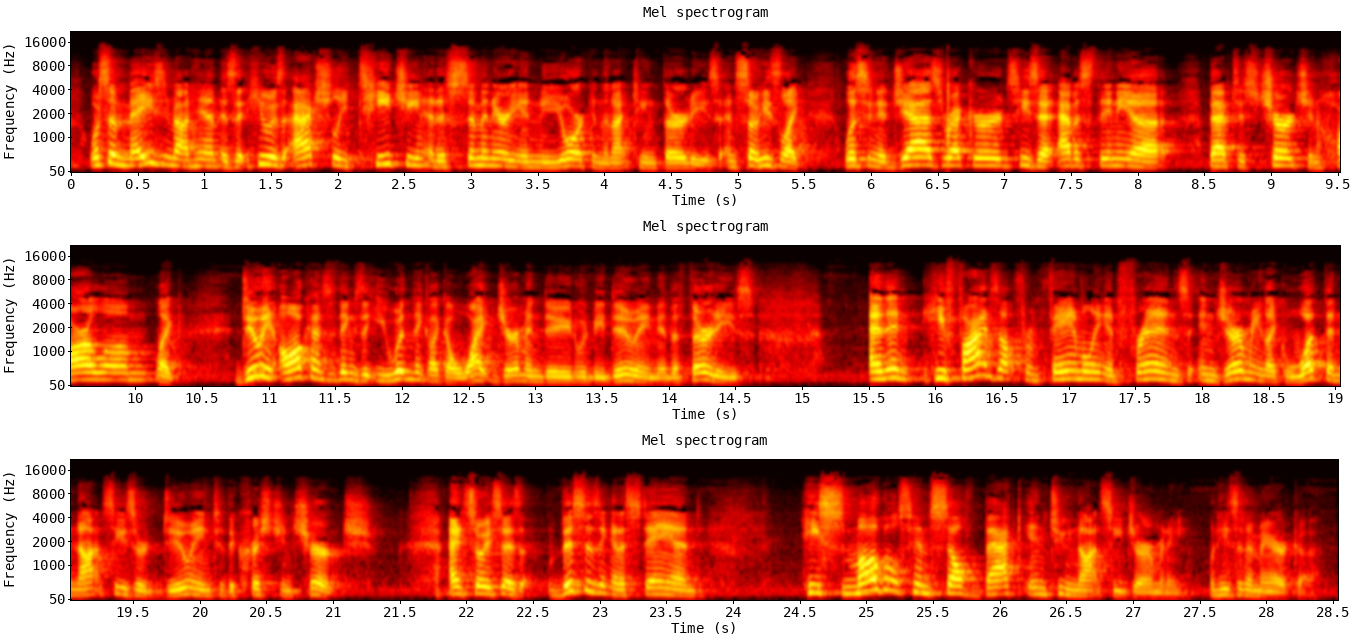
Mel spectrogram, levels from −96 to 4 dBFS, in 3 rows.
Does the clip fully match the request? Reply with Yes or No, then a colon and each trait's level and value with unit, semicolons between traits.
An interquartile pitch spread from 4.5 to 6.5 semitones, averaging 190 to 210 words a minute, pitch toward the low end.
No: average, 5.2 semitones; average, 200 wpm; medium, 185 Hz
